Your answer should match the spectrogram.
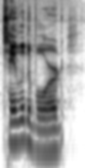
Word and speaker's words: Kayla DeBoard: Well, we have on the show tonight, Kayla DeBoard.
